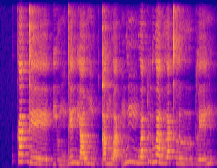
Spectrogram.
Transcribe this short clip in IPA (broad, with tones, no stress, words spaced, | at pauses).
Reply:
ka˦˥k̚deː˧ | jɯ˨˩ŋ de˥˩nja˦˥w ŋu˨˩k̚da˧mwa˨˩k̚mu˥˩n mu˦˥a̯pru˥˩a̯wɯ˦˥a̯kʰlɯː˧ ple˦˥n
